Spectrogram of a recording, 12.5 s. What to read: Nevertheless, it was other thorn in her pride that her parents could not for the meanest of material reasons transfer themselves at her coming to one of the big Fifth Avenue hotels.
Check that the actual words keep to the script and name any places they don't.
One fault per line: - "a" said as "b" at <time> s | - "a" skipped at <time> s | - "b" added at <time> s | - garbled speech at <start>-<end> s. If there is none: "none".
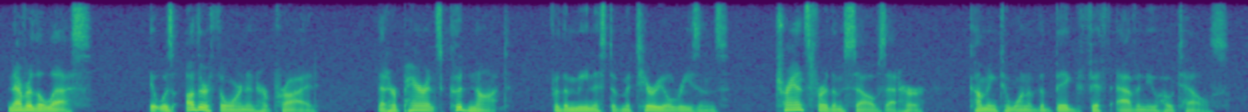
none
